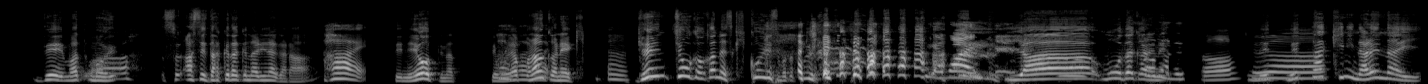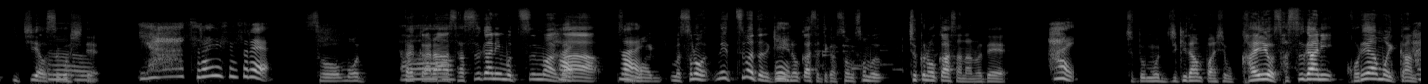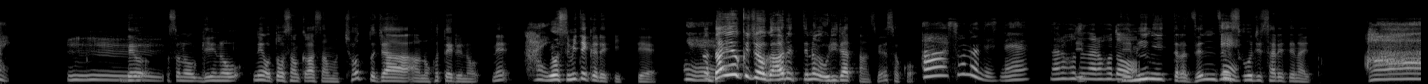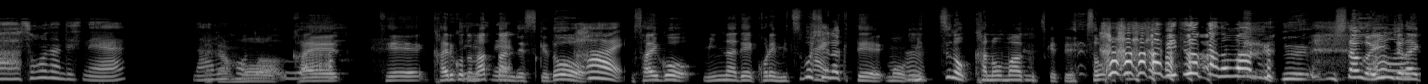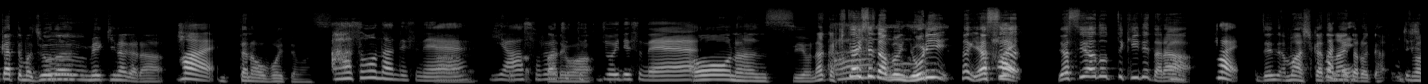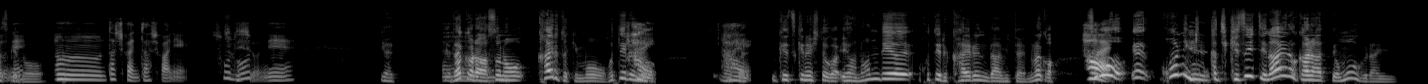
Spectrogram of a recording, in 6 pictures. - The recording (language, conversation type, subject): Japanese, unstructured, ホテルの部屋が思っていたよりひどかった場合は、どうすればいいですか？
- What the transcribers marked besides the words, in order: laugh; laughing while speaking: "幻聴、やばい"; laugh; other noise; alarm; other background noise; laugh; laughing while speaking: "そ そんな"; laugh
